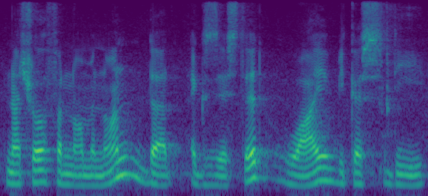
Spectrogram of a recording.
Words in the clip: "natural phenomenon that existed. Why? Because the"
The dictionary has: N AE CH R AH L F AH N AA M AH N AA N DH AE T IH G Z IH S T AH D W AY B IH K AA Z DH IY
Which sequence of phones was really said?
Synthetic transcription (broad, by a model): N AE CH R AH L F AH N AA M AH N AA N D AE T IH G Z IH S T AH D W AY B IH K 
